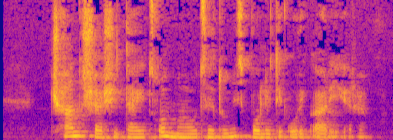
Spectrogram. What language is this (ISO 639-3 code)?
kat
